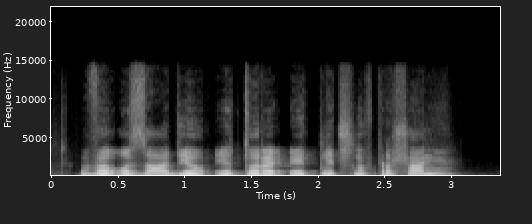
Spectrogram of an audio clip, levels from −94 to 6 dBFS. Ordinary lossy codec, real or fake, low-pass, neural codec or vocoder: none; fake; 14.4 kHz; codec, 44.1 kHz, 2.6 kbps, DAC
